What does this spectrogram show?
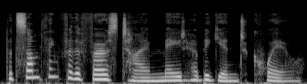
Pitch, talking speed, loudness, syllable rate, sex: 200 Hz, 215 wpm, -19 LUFS, 4.7 syllables/s, female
